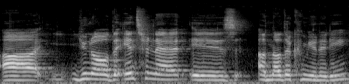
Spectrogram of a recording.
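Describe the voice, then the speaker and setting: A woman with an American accent speaks at medium pitch and a moderate pace, with fairly even intonation and audible room echo. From New Jersey. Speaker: theater teaching artist. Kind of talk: TV interview.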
